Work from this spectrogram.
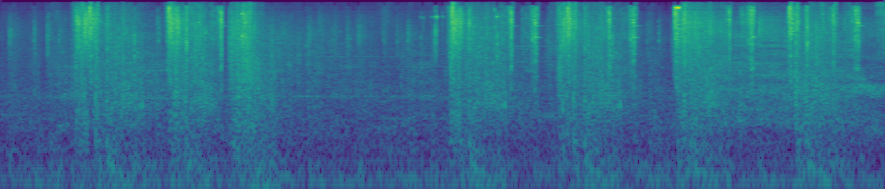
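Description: Shotgun fire in the horror video game Sound Mind, a dense barrage of heavy booming blasts and rumbling impacts repeating every second or two, loud and continuous with no pauses.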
